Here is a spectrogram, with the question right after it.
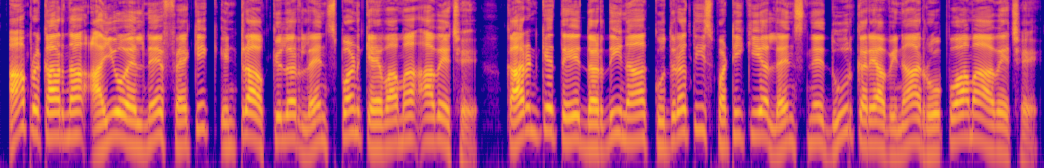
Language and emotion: Gujarati, neutral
